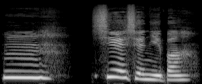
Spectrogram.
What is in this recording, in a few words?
Female Human Thanks; 感谢; zh; 对决模式; 渗透者莉莉安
